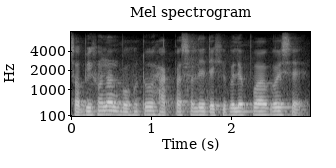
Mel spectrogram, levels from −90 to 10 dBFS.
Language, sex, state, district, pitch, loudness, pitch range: Assamese, male, Assam, Hailakandi, 125 Hz, -16 LUFS, 115-130 Hz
